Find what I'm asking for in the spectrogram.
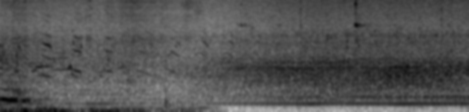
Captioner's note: birds calling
